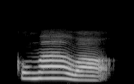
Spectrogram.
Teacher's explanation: She kept the same pitch for the first and second syllable, but lowered the tone for the last syllable.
